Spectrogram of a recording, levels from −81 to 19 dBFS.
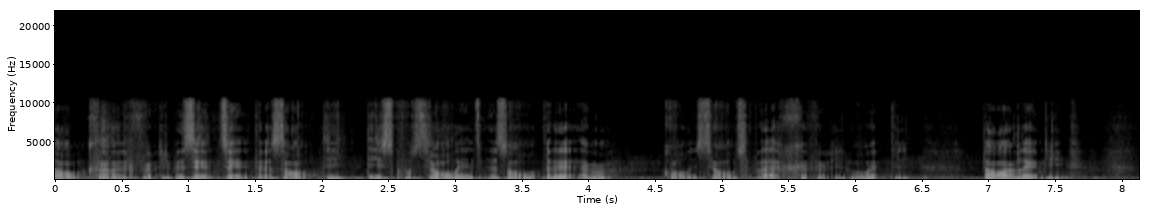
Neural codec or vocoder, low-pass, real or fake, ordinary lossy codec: autoencoder, 22.05 kHz, a latent of 192 numbers a frame, VITS, trained on many speakers; none; fake; none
